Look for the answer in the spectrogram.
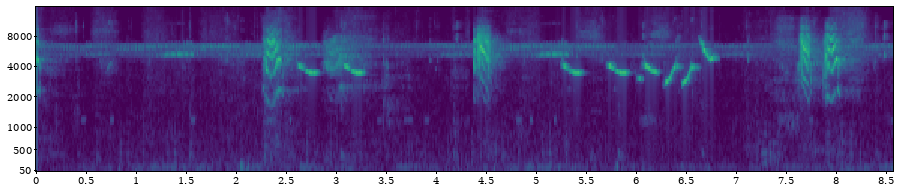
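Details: Yellow-bellied seedeater, papa-capim viviti, likely a female calling to excite males. Three buzzy bursts, each followed by quick, thin, down-slurred whistled notes, over a steady high-pitched whine.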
